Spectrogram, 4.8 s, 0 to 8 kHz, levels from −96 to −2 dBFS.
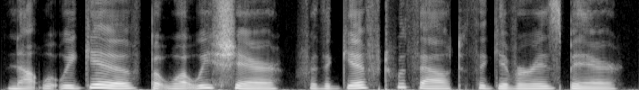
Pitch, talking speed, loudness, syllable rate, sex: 195 Hz, 200 wpm, -18 LUFS, 4.3 syllables/s, female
